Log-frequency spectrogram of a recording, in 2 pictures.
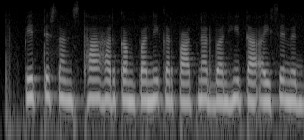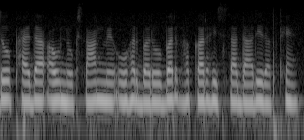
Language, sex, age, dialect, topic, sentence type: Chhattisgarhi, female, 18-24, Northern/Bhandar, banking, statement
